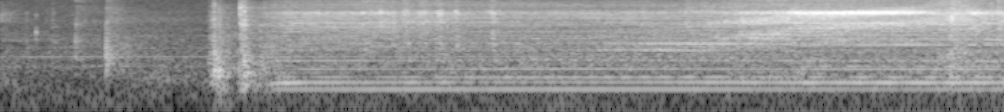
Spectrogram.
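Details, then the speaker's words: BMW power tailgate (boot) after replacing the failed hydraulic pump and bleeding the air from the reservoir. On the first close test a couple of clicks lead into a steady whine that climbs slightly. Some air is likely still in the system and should bleed out; the boot closes. "Still sounds like there's some air in the system, which should bleed itself out, but it is closing."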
